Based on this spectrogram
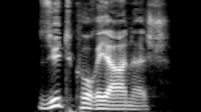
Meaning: South Korean (of, from or relating to South Korean)
- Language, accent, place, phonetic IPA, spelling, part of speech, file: German, Germany, Berlin, [ˈzyːtkoʁeˌaːnɪʃ], südkoreanisch, adjective, De-südkoreanisch.ogg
